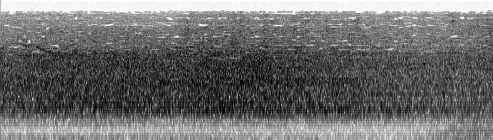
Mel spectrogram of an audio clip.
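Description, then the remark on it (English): A large crowd in a plaza on Chandrila applauds Chancellor Mon Mothma at a stone podium without pause, a dense, steady roar of clapping that holds at full strength throughout, with no voices standing out above it. “The applause roars, and Temin yells over it to the guard blocking his way into the plaza.”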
